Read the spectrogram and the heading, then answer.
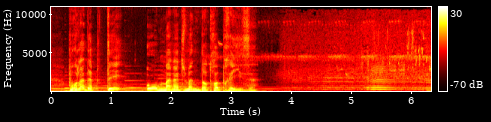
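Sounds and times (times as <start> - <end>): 
speech: 0.2 - 3.5
many honeybees buzzing around hives at an apiary: 3.5 - 6.3.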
